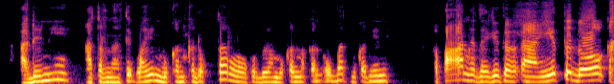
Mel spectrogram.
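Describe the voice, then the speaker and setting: A woman speaks at a very fast pace and a medium pitch, with very even loudness. The sound is dry and close, with no echo. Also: ordinary pitch variation. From Batak, North Sumatra, Indonesia. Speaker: interviewee sharing fertility journey. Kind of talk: interview testimony.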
